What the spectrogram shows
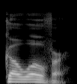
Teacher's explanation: If a word ends in a sound like o or oo, like the word go, we sneak in a little w sound to connect it. So go over becomes go over.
